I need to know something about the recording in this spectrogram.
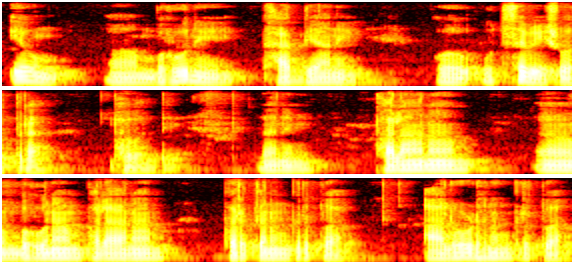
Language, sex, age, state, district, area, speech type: Sanskrit, male, 45-60, Karnataka, Uttara Kannada, rural, spontaneous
